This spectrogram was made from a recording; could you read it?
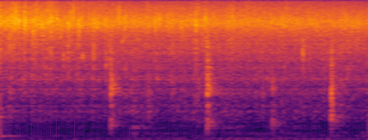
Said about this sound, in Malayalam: നമ്മളൊരു പാനൊക്കെ വെച്ച് കുറച്ച് വെളിച്ചെണ്ണ ഒഴിച്ച് കൊടുത്തിട്ടുണ്ട്. ഇതിലേക്ക് നമ്മൾ കട്ട് ചെയ്ത് വെച്ച ഉള്ളി ഇട്ട് കൊടുക്കുന്നുണ്ട്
